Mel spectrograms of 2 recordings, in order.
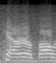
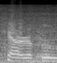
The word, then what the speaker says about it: carabao: No, we call it carabao, not caribou. Carabao.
